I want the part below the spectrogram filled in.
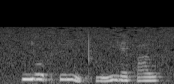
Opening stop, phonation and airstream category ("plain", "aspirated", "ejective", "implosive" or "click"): aspirated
